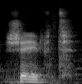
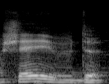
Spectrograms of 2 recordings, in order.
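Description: First: The word ends with a voiceless t sound. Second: The word ends with a voiced d sound. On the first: The speaker calls it wrong. "Non diremmo shaved" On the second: The speaker calls it right. "diremo shaved"

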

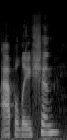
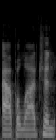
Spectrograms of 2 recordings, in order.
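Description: First: It is said the northern way. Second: It is said the local mountain way. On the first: The speaker calls it wrong. "not Appalachian" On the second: The speaker calls it right. "It is Appalachian"

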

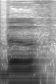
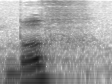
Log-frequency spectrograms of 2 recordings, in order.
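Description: First: The name is said with the American vowel. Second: The name is said with the Australian vowel. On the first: The speaker calls it wrong. "I called him Boof" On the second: The speaker calls it right. "it's actually Boof. That's how they say it there"

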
